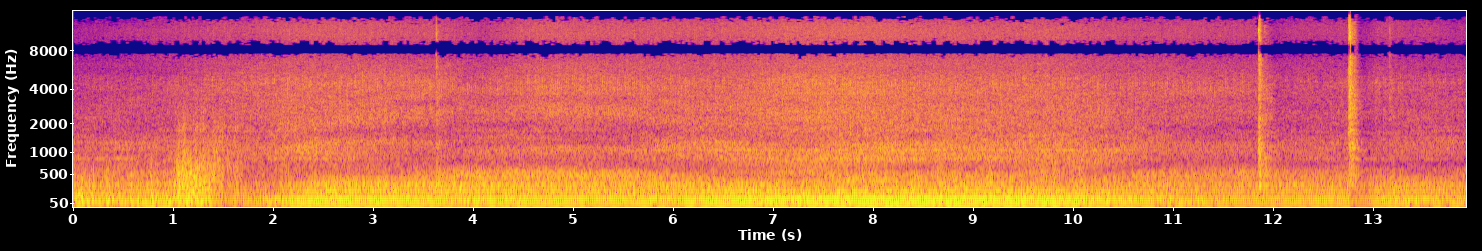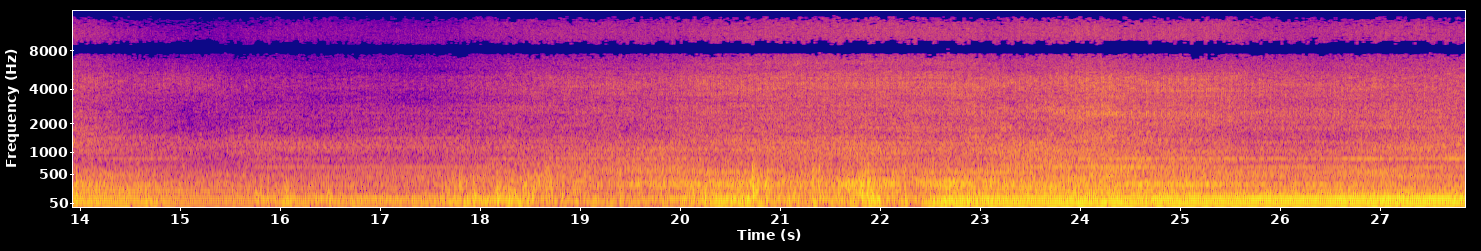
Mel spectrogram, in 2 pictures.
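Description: Isuzu diesel engine of a John Deere 135C excavator running steadily, growing louder and softer in turn. Two sharp clicks come about twelve seconds in.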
